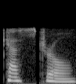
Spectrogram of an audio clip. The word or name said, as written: kestrel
